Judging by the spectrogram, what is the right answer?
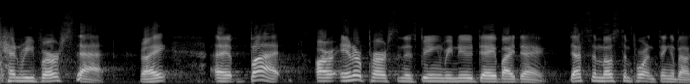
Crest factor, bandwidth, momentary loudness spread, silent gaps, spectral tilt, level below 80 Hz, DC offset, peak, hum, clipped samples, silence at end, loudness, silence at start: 14 dB; 12.5 kHz; 6 LU; none; -7.5 dB/octave; -68 dBFS; under 0.1%; -10 dBFS; none; under 0.1%; 0 s; -24 LUFS; 0 s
